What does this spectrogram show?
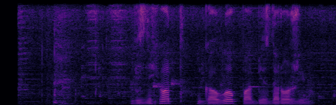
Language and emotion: Russian, neutral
